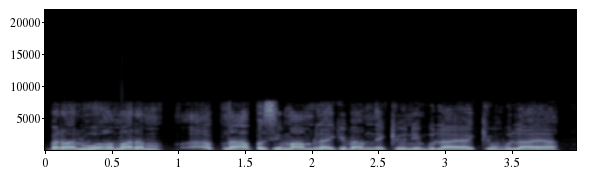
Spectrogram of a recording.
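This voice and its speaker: A man's voice: fairly high pitch, flat delivery, quick pace, a little mellow, clear, resonant tone, dry recording. A man from Gujarat pleads his case deferentially and earnestly as a caller in a private phone conversation. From Gujarat, India. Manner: deferential, earnest, repeatedly addressing the listener respectfully. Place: on the road, phone call. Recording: muffled, dull phone-call recording.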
